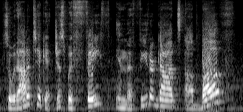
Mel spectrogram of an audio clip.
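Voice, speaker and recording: A man vlogging in a gushing, emotional rush, his pitch swinging widely as he talks. He keeps leaping up into a high voice mid-sentence. He sounds close to tears. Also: moderate pace, slightly rough. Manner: animated, with sudden jumps into a high voice. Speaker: vlogger reviewing a show. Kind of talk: excited casual vlog talk.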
